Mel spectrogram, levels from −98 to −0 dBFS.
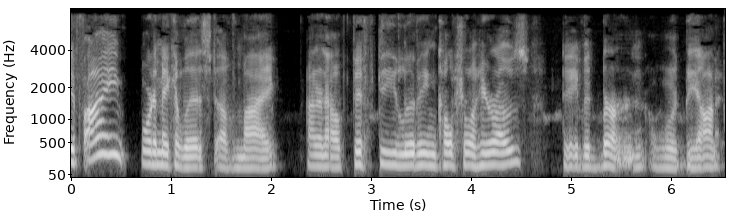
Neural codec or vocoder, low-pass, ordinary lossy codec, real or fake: vocoder, 22.05 kHz, 80 mel bands, HiFi-GAN; 7.2 kHz; MP3, 48 kbps; fake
